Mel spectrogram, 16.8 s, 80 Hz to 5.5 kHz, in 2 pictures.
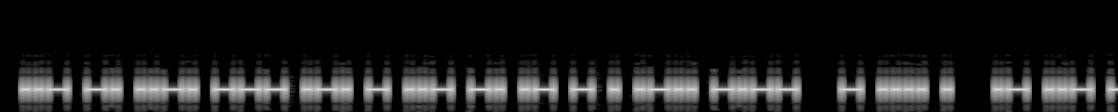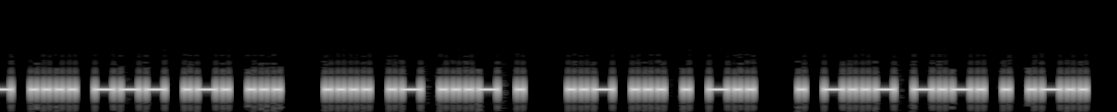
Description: Morse code, heard as a keyed tone, about 25 wpm, 600 Hz. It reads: UNFORTUNATELY THE AUTHORS HAVE USED EXCEL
